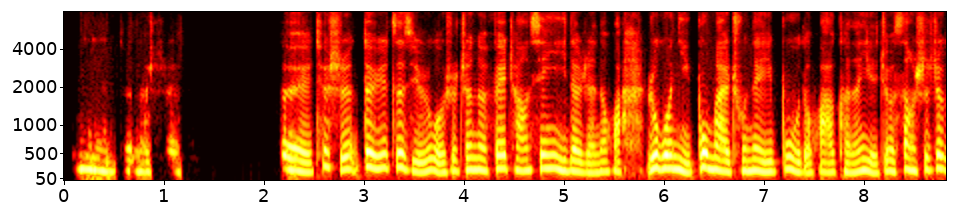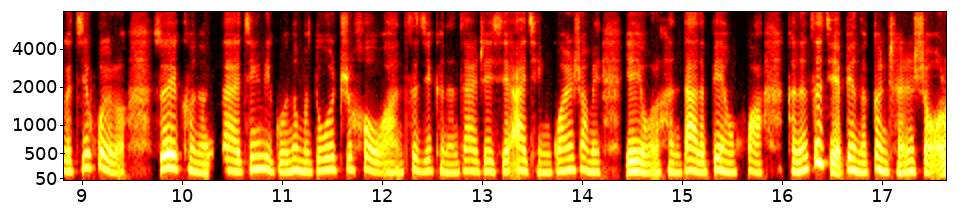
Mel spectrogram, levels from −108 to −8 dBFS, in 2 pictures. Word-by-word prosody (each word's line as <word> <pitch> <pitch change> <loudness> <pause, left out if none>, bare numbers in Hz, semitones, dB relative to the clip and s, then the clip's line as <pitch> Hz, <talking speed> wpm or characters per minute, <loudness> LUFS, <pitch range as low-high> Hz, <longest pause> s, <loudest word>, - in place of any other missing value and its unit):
嗯， 205 -5 0
真 195 - -9
的 180 -1 -5
是。 - - -27 1.2
对， 195 -7 +2
确 275 - -4
实， 225 -3 -3
对 260 -3 +4
于 240 +1 -1
自 255 +1 +1
己 190 -5 -5
如 175 +4 -1
果 170 -5 -1
是 190 +3 -6
真 210 +3 -2
的 205 - 0
非 235 +5 -1
常 200 -2 -4
心 235 +1 0
仪 - - +1
的 190 -1 +1
人 165 -1 -5
的 175 - -5
话， 195 +2 -5 0.2
如 235 +4 +5
果 235 0 +6
你 210 -7 +2
不 255 +10 +5
迈 205 -6 +2
出 190 +3 -4
那 190 -2 +1
一 175 - 0
步 195 +2 -3
的 155 - -5
话， 170 0 -5
可 170 0 -6
能 175 +4 -2
也 175 -6 -1
就 190 +4 -4
丧 205 +2 -2
失 205 +3 -5
这 235 +3 0
个 185 -5 -1
机 215 +8 -2
会 250 -3 +3
了， 170 - -3 0.3
所 230 - +8
以 240 - +10
可 205 -2 -2
能 165 -2 -3
在 195 -4 -1
经 220 +5 +1
历 220 - +1
过 175 -1 -4
那 200 +3 +1
么 185 -3 0
多 195 +4 -1
之 210 +2 -3
后 205 -3 0
啊， 165 +1 -3
自 190 +6 -4
己 190 0 -4
可 190 -1 -7
能 160 -1 -6
在 190 +1 -4
这 185 +1 -3
些 175 0 -1
爱 195 +1 +1
情 165 -2 -6
观 190 +4 +1
上 215 0 -3
面 175 -1 -2 0.2
也 180 +1 +6
有 170 -3 +2
了 - - -3
很 170 -2 -4
大 200 +1 +3
的 165 - -1
变 180 -1 +1
化， 165 0 -4 0.2
可 185 - 0
能 190 +4 +3
自 340 +8 +5
己 - - +1
也 - - +5
变 215 -3 +3
得 165 - 0
更 195 +1 +2
成 175 +1 0
熟 185 - 0
了， 155 - +5
190 Hz, 310 characters per minute, -21 LUFS, 175-215 Hz, 1.2 s, 以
